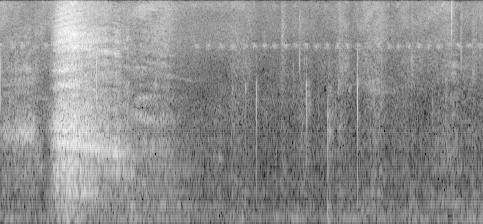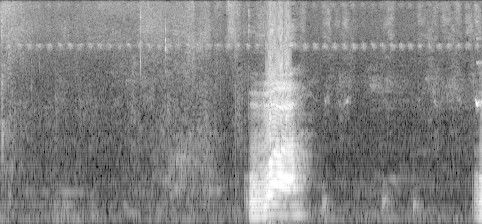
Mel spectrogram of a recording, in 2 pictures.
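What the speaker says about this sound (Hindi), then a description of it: "तो अब मैं मिटा रहा हूं" A classroom board wiped during a spoken English lesson gives one short, dry scrubbing rush early on. A quiet stretch follows, then a brief voice-like burst near the end.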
